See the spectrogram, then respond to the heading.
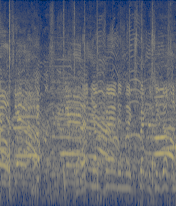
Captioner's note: crowd chatter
